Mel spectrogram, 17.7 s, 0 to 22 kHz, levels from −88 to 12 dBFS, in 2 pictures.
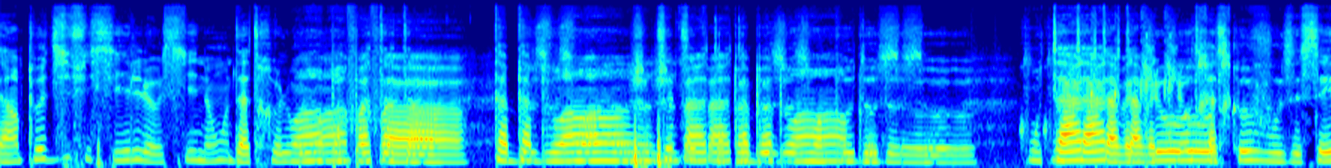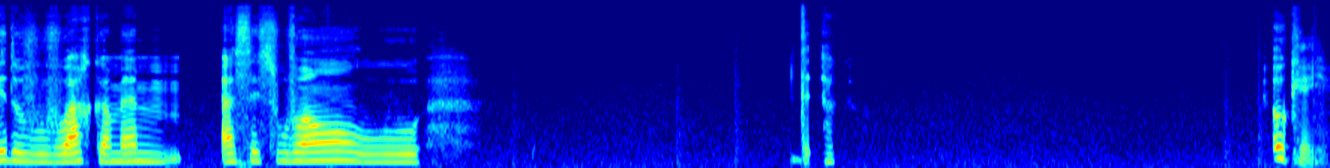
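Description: A doubled audio track runs from 2.0 to 8.2 s, after "difficile aussi non d'être" and before "que vous essayez de". A dry copy of the speech trails about 150 ms behind at roughly equal level and cuts in and out abruptly, likely from a second, slower capture path.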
